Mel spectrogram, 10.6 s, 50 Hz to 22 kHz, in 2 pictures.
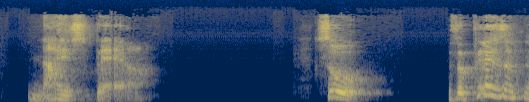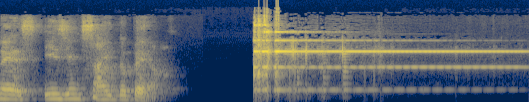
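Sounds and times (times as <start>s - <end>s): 
speech: 0.3s - 1.5s, 3.2s - 3.7s, 4.5s - 7.0s
meditation bell struck and ringing: 7.8s - 10.5s.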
